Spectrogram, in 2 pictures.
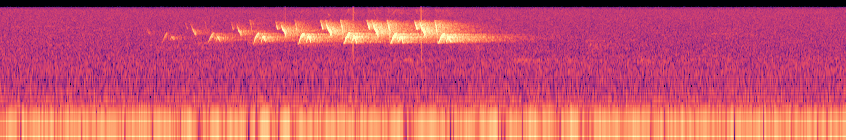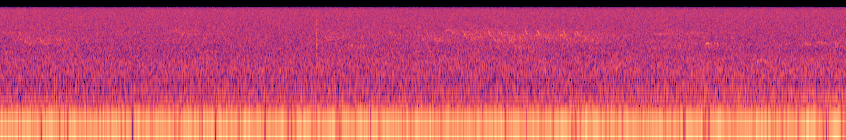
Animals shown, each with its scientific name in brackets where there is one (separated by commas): Ovenbird (Seiurus aurocapilla)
